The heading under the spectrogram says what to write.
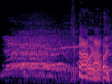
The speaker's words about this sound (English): Should we do a little straw poll? You up for a straw poll? Should we have a little cheer for... Let's have a cheer for Wales.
